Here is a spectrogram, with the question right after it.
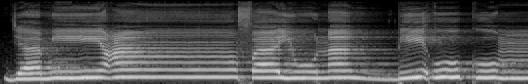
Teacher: Karena makhraj huruf fa ini tidak terlalu dekat dan tidak terlalu jauh dari nun, maka bunyi samar dan dengungannya seimbang. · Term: ikhfa awsato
